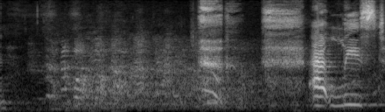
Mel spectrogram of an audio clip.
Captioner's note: audience laughs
